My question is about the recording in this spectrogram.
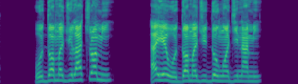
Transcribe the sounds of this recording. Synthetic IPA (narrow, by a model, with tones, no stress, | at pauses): wo˨d̪ɔ˨mɛ̃˨d͡ʒi˨la˦t͡ʃɾɔ̃˦mĩ˦ | e˦je˦wo˨d̪ɔ˨mɛ̃˨d͡ʒu˨i˨d̪o˦ŋɔ̃˦d͡ʑi˦nã˦mĩ˦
